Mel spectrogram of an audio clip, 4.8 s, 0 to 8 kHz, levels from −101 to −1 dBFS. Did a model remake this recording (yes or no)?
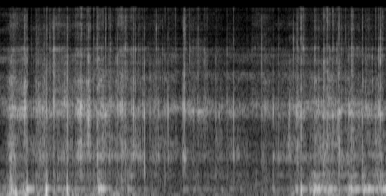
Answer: yes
